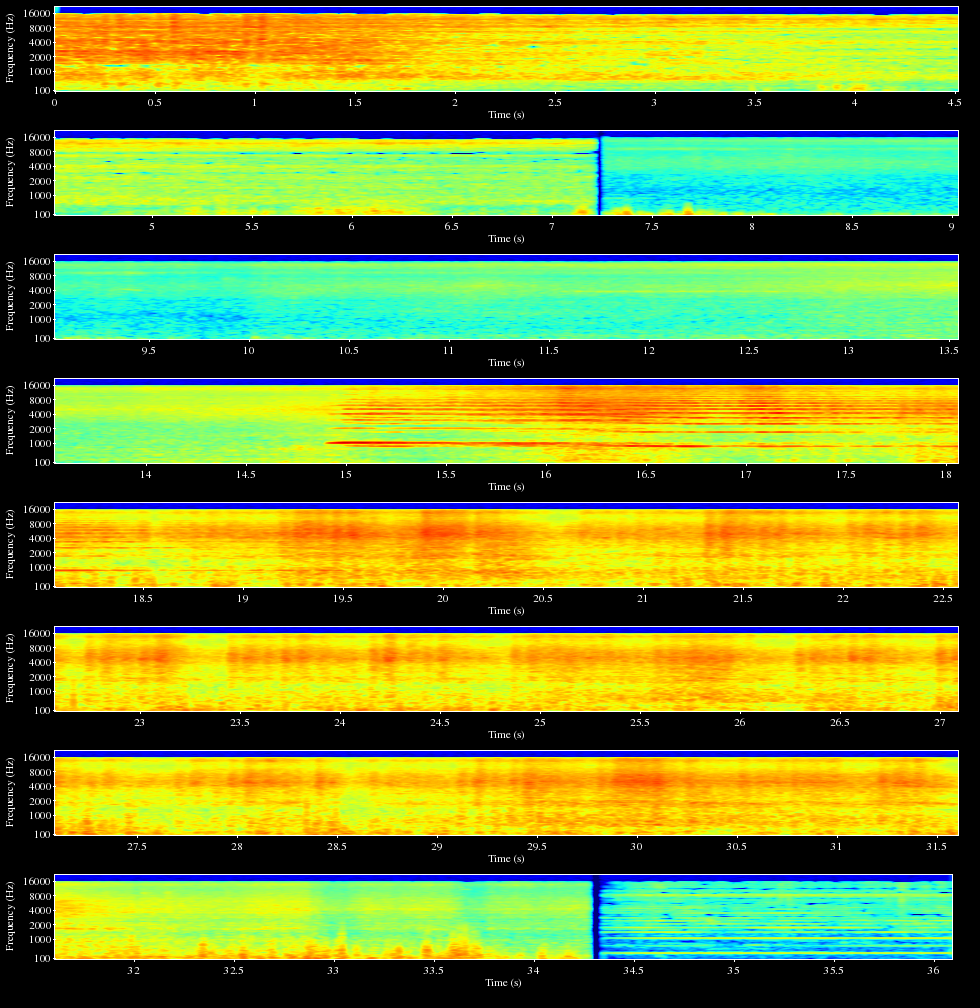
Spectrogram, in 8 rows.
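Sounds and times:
train coaches rumbling past: 0:00.0 - 0:07.2, 0:10.1 - 0:34.3
locomotive air horn: 0:14.9 - 0:19.7, 0:34.4 - 0:36.0.

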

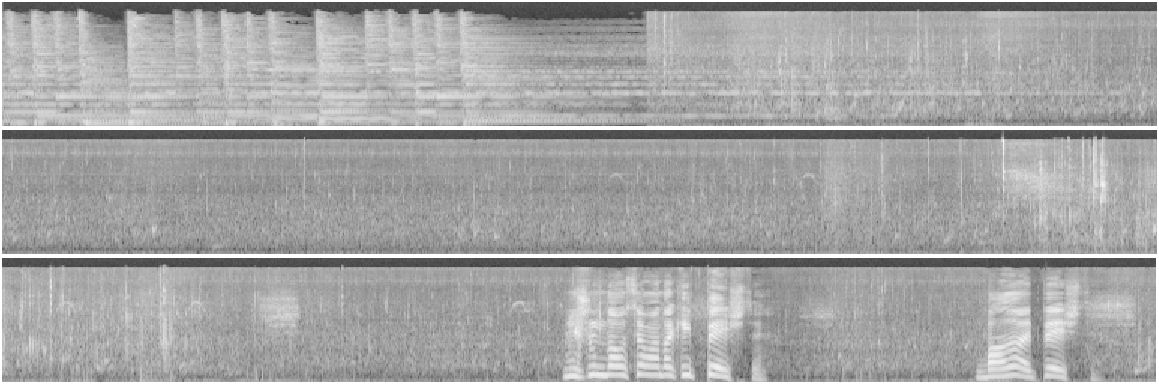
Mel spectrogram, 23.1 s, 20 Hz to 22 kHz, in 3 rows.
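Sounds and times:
river water flowing: 0:04.3 - 0:23.0
fishing rod knocks and rustles: 0:13.1 - 0:18.6.

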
